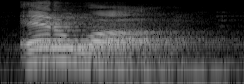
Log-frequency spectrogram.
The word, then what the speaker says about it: Etowah: Steve spent his formative years on his grandparents' family farm in Etowah County. Did I say it right, Mr. Gottney? Etowah.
